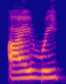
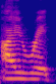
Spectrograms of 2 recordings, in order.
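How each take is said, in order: First: Read does not sound like the colour red. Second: Read sounds like the colour red. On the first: The reading happens now. "in the present" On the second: The reading happened in the past. "in the past"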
